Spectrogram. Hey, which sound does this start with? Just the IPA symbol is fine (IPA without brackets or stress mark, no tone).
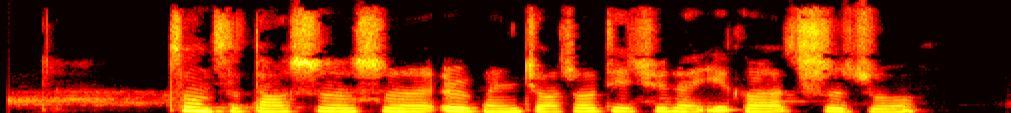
t͡s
